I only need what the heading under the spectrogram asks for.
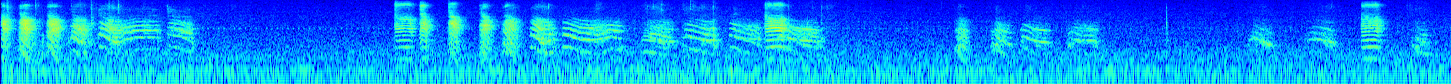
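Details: A female zebra finch gives bursts of nasal, buzzy calls, several quick notes at a time with short pauses, her "let's make a nest here" sound.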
